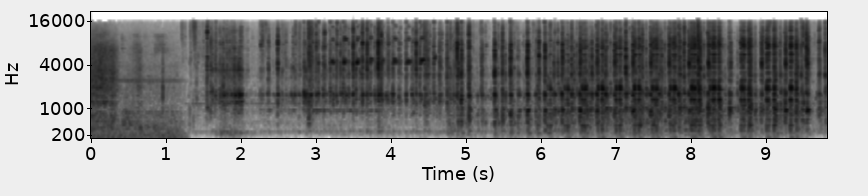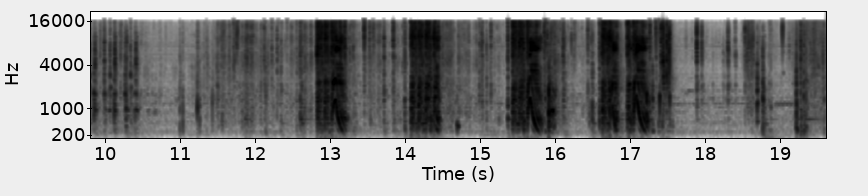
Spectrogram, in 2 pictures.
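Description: Several seconds of fast, even clicking and rattling, then four or five short, loud bursts from an impact wrench spinning off the front wheel bolts.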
